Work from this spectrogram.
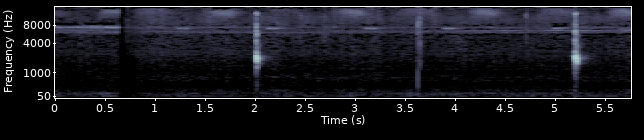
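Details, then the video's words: Monkey tree frog (Pithecopus nordestinus, perereca-macaco) from northeastern Brazil, recorded calling and in amplexus. Three short clicks roughly every one and a half seconds, the middle one softer, over a low rumble and a constant high whine. "Vocalização e amplexo de Pithecopus nordestinus"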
